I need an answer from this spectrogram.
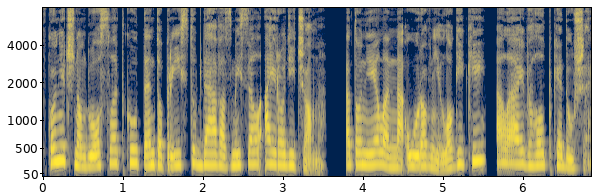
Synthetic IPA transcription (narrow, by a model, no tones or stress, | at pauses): fkɔɲɛt͡ʃnɔmd̪ʊɔslɛt̪kut̪ɛnt̪ɔpɾiːst̪ubd̪aːʋazmisɛlajɾɔɟit͡ʃɔ̰m | at̪ɔɲɪɛlɛnːa̰ʔuːɾɔʊɲḭlɔɡikia̰lɛajvɦl̩pkɛd̪uʃɛ̰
